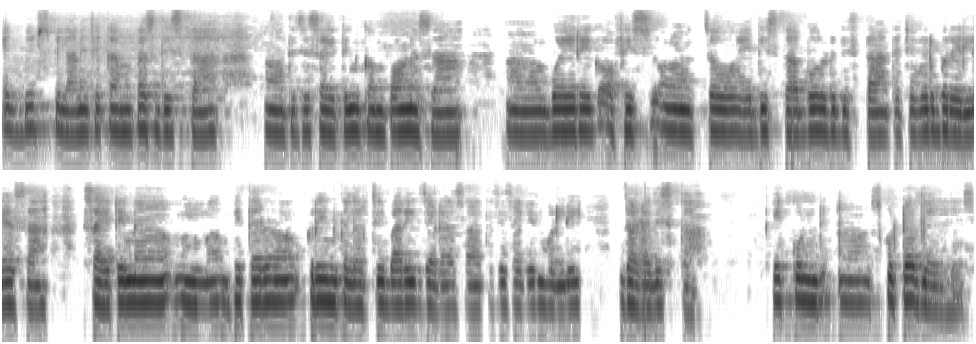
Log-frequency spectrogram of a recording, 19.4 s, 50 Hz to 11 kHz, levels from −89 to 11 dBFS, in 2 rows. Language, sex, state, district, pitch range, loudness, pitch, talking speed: Konkani, female, Goa, North and South Goa, 170-180 Hz, -22 LUFS, 175 Hz, 130 wpm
